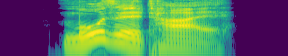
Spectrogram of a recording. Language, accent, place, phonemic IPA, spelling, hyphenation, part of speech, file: German, Germany, Berlin, /ˈmoːzəlˌtaːl/, Moseltal, Mo‧sel‧tal, proper noun, De-Moseltal.ogg
- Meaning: The Moselle valley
